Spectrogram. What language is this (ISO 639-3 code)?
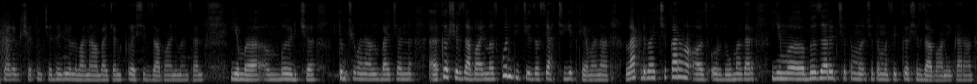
kas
